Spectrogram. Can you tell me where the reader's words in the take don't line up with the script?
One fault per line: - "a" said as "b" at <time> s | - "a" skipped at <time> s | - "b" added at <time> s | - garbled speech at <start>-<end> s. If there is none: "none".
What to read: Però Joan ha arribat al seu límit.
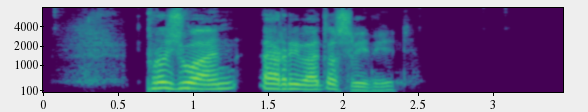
- "seu" skipped at 2.0 s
